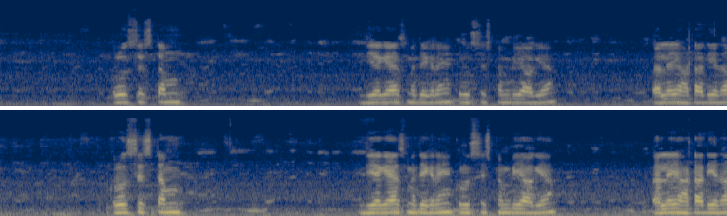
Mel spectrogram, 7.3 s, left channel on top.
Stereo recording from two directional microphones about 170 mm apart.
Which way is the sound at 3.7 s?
5° right (ahead or behind).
